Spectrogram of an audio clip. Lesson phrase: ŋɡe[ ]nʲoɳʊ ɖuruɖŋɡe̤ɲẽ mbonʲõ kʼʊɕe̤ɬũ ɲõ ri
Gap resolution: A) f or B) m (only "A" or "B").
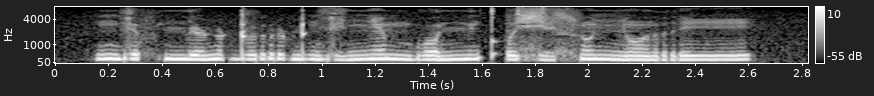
A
